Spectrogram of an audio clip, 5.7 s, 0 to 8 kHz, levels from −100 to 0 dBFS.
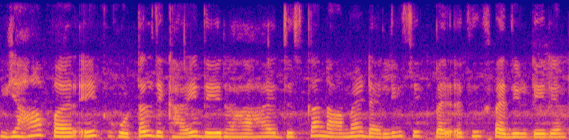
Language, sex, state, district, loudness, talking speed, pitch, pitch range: Hindi, female, Delhi, New Delhi, -18 LUFS, 160 wpm, 220 Hz, 205-240 Hz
